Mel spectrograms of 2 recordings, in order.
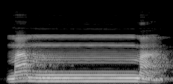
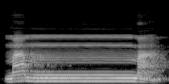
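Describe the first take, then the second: First: The n merges into a doubled, nasal m. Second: The same.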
